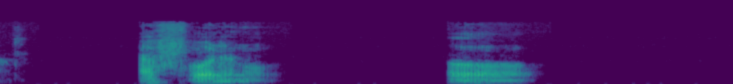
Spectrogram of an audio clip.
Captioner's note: speaking quietly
